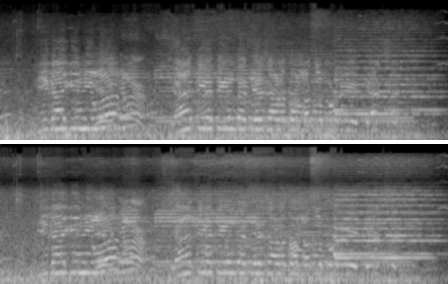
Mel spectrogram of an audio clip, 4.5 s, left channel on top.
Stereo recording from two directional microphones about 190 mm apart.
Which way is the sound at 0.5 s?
20° right (ahead or behind).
